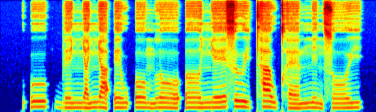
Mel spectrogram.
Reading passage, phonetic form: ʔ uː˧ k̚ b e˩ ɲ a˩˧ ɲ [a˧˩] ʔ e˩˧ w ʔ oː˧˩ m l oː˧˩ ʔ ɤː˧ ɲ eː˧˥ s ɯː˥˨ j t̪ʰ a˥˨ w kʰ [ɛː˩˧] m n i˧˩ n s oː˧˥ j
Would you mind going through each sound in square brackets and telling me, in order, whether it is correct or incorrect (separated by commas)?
correct, correct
